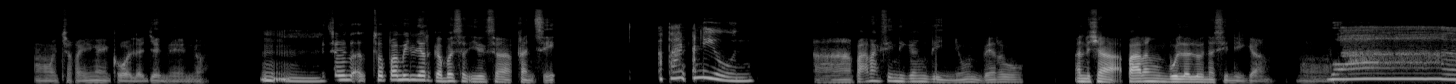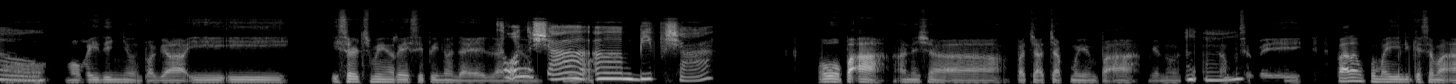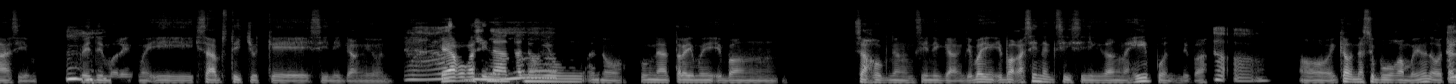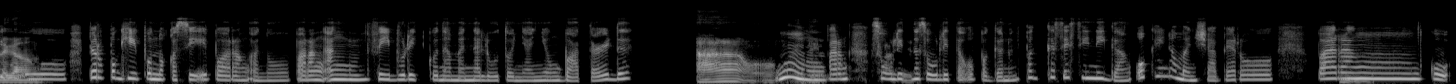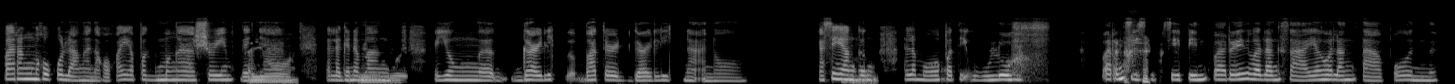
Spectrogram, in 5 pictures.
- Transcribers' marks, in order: other background noise; drawn out: "Wow!"; tapping; drawn out: "nga"; unintelligible speech; drawn out: "parang"; unintelligible speech; laughing while speaking: "ulo"; chuckle
- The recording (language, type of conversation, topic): Filipino, podcast, Paano mo inilalarawan ang paborito mong pagkaing pampagaan ng pakiramdam, at bakit ito espesyal sa iyo?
